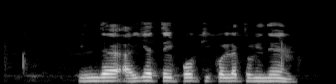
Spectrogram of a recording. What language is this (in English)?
Tamil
